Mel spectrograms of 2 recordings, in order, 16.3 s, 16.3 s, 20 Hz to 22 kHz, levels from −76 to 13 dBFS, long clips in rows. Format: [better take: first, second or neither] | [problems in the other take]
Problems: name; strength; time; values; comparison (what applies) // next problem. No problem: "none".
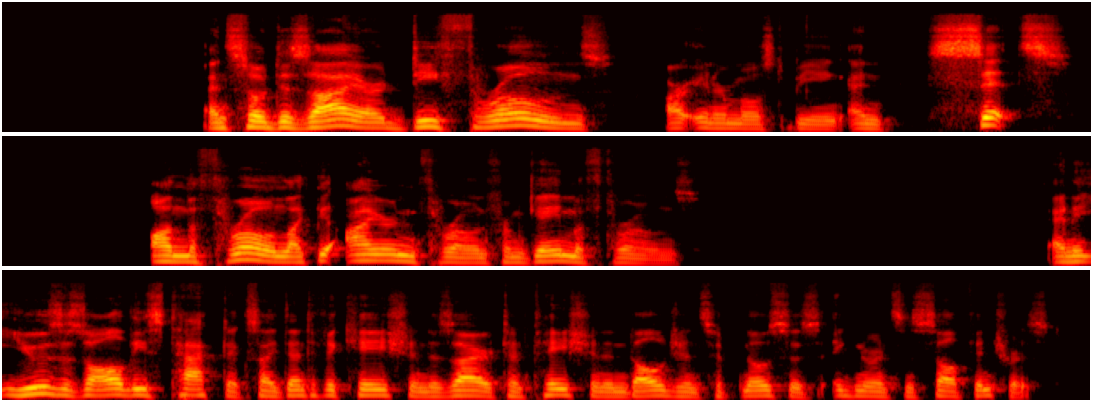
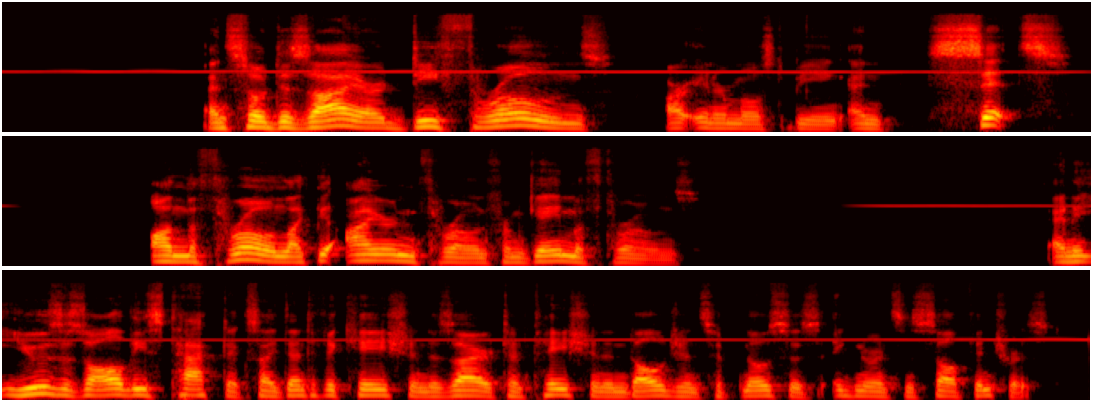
first | high-pitched whine; faint; until 5.5 s and from 10 s on; 3 kHz, 20 dB below the speech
